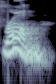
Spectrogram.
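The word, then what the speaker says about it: Ram: below your rib cage and this one is pronounced rum chanting this can help you achieve that transformation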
